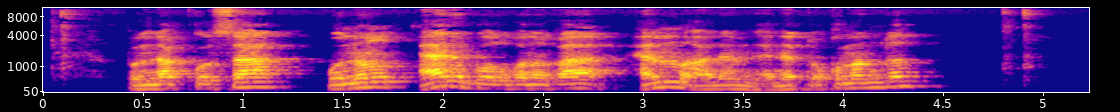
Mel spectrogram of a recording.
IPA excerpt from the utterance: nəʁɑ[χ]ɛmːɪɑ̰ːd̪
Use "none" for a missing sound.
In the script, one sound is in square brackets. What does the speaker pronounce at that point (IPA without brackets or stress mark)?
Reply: h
